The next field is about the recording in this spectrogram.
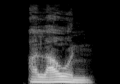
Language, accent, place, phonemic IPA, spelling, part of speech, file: German, Germany, Berlin, /aˈlaʊ̯n/, Alaun, noun, De-Alaun.ogg
- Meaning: alum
